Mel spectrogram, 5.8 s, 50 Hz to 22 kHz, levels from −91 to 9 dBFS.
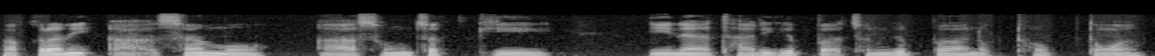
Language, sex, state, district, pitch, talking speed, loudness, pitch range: Garo, male, Meghalaya, West Garo Hills, 115 Hz, 85 wpm, -20 LUFS, 95-135 Hz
